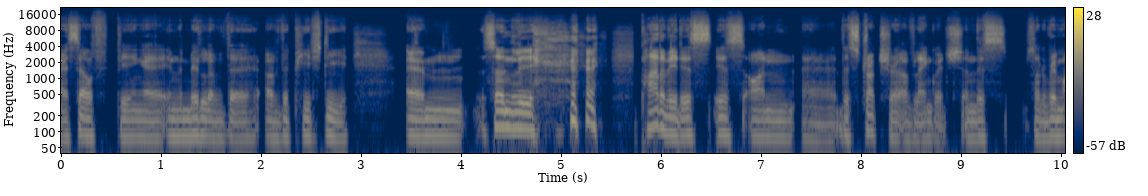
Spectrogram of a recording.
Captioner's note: laughs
